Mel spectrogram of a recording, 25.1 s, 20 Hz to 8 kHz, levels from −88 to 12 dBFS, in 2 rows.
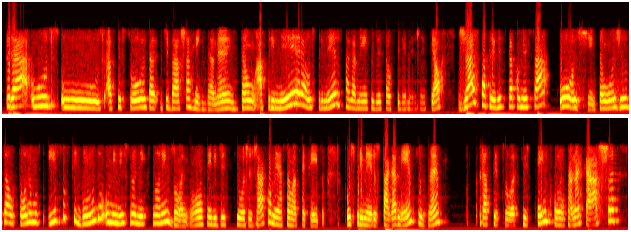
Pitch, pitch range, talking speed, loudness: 200 Hz, 180-230 Hz, 130 wpm, -16 LUFS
